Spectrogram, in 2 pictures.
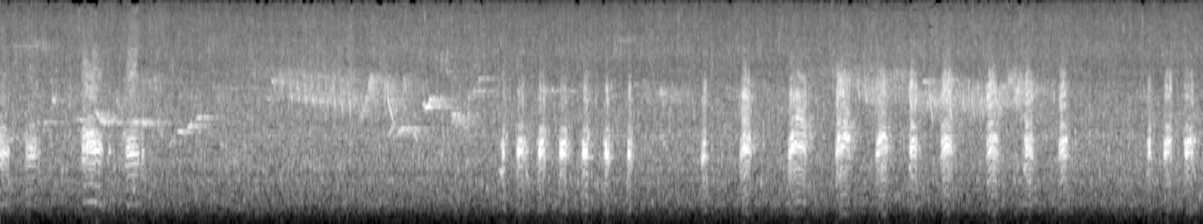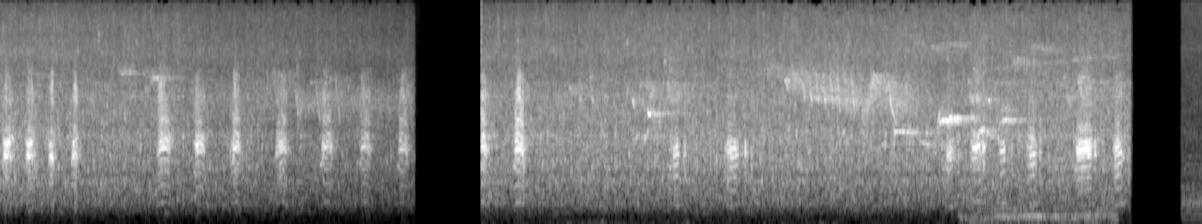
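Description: Ducks quacking in repeated runs of short, quick quacks, about four a second.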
